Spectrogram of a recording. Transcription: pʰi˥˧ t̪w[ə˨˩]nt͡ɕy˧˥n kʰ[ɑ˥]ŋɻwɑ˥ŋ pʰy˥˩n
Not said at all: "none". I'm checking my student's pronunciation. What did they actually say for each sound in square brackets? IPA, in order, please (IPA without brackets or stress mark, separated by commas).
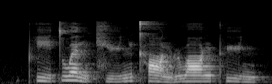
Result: ə˥˩, ɑ˥˩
